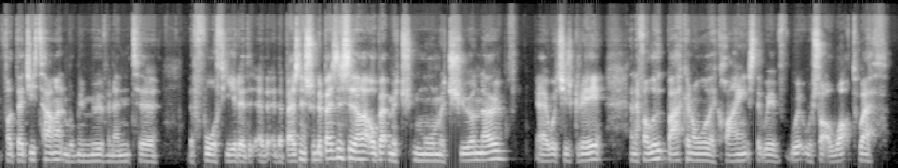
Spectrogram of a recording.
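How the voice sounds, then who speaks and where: Softened Glaswegian man, rambling chat. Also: medium pitch. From Scotland. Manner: rambling, many restarts and fillers. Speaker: business founder answering audience questions. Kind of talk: casual Q&A chat.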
